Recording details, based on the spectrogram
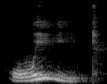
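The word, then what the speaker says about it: wheat: слова сьогодні у буквосполученні WH на початку слова вимовляється тільки w Як без H смуга What що скільки We пшениця колесо When коли Where де куди котрий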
